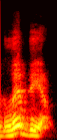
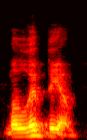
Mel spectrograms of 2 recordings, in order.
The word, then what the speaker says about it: molybdenum: Well, except for the molybdenum. The molybdenum, I pronounced it wrong the first time. Molybdenum.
